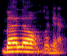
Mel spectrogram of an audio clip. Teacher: ഗൈൻ പുറപ്പെടുന്നത് അദ്നൽ ഹൽഖിൽ നിന്നാണ്, നമ്മുടെ തൊണ്ടയുടെ ആദ്യ ഭാഗത്ത് നിന്ന്. ബലഗ്ന ഗൈനിൻ്റെ സൗണ്ടിനെ ഐനിൻ്റെതായി പോവാതെ നോക്കുക കേട്ടോ.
